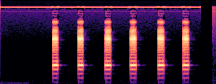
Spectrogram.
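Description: Garrett AT Pro metal detector sounding its low ferrous-target tone in Pro mode: six short beeps of the same pitch, about two a second, starting about a second in. The low tone signals a ferrous target such as a nail, iron or steel.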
